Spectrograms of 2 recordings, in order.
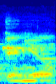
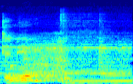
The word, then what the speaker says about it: Danielle: A lot of people tend to say Danielle, but it's pronounced Danielle.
